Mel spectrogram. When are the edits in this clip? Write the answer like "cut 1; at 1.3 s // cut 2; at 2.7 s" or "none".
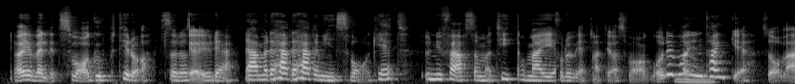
cut 1; at 1.5 s // cut 2; at 1.9 s // cut 3; at 2.4 s // cut 4; at 2.9 s // cut 5; at 5.2 s // cut 6; at 5.6 s // cut 7; at 5.9 s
